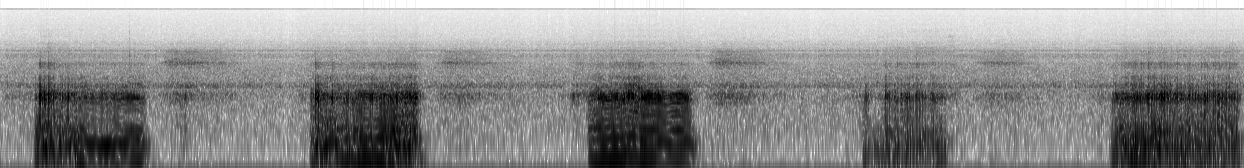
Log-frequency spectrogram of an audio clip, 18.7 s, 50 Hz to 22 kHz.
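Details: Adult woman snoring: loud, rattling snores on each breath in, about five in 18 seconds, with quieter breaths out between them.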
